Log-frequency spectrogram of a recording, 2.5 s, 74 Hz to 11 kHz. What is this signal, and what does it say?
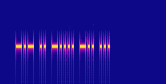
Morse code, heard as a keyed tone, about 42 wpm, 700 Hz. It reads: KI6DS
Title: NA SOTA Chaser Callsigns 40wpm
